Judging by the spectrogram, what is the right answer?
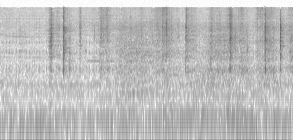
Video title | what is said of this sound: कुरकुरीत ब्रेड रोल्स,अतिशय सोप्या पद्धतीने झटपट बनणारा टेस्टी नाश्ता- Potato bread rolls- | छान असा कुरकुरीत आवाज येतो आहे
